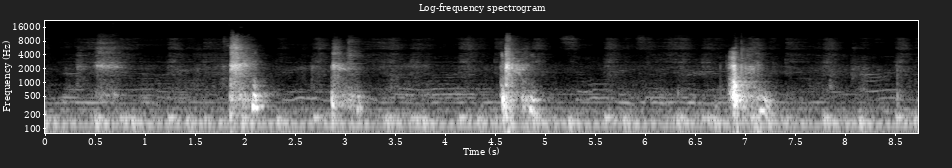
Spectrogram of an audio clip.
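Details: Run of about five muffled, stifled sneezes, each a sharp burst, after a shower, induced by tickling the nose with a wet strand of hair and muffled with a towel; faint background music; sneezing fit.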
